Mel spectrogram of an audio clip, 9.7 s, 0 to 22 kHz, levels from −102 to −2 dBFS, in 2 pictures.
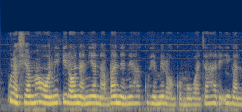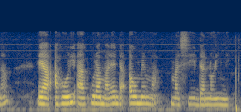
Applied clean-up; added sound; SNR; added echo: none; none; none; none.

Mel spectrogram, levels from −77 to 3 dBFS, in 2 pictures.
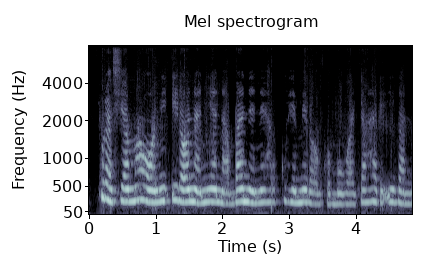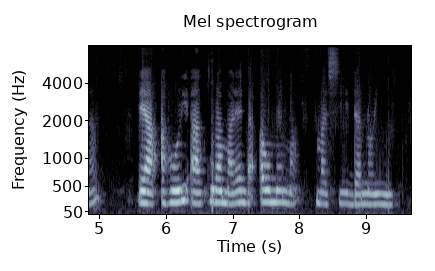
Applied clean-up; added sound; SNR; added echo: neural separator model SepFormer DNS4.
